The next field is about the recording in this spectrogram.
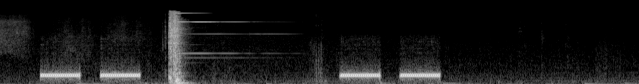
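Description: Telephone tones after a call is hung up: two pairs of steady mid-pitched beeps separated by a sharp clunk, with a fifth beep starting at the very end.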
